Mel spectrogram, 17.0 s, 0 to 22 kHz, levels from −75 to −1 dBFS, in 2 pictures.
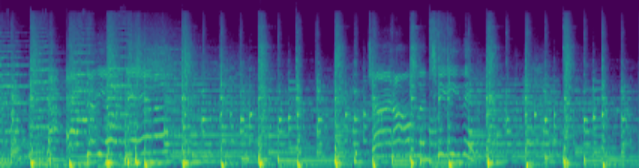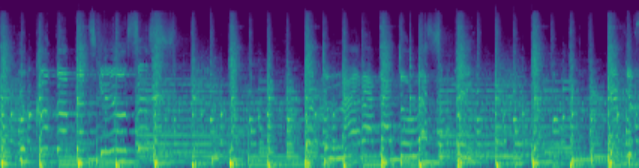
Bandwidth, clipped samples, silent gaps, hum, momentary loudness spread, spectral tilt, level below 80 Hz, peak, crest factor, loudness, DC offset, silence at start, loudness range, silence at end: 16.5 kHz; 0.1%; none; none; 5 LU; -5.5 dB/octave; -26 dBFS; 0 dBFS; 16 dB; -16 LUFS; under 0.1%; 0 s; 2 LU; 0 s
